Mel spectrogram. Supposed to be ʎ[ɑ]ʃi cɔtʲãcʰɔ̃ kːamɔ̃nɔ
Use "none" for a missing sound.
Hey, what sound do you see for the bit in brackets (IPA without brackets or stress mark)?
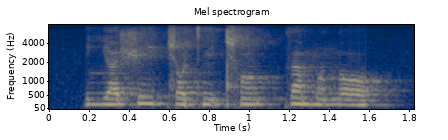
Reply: a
